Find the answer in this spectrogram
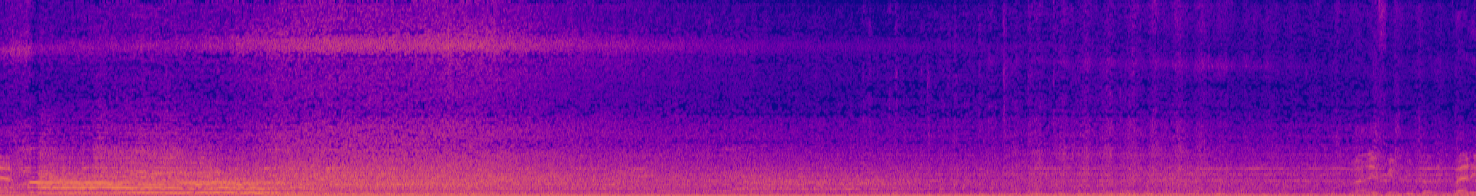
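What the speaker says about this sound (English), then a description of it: "simultaneously the train has also started moving" A train at a local railway station in Sunnyvale, California rumbles and begins to roll, with a horn or whistle tone early on and people talking over the steady, loud rail noise.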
